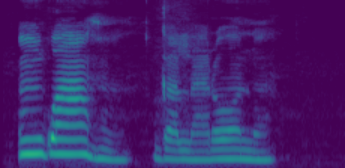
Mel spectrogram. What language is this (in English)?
Igbo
